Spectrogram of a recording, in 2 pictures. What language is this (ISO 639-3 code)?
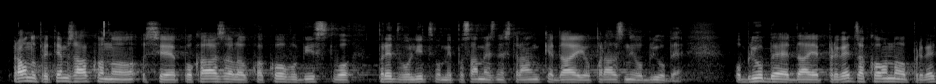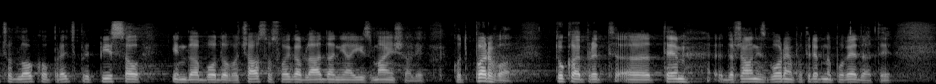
slv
